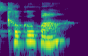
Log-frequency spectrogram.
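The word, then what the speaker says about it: coq au vin: But we chose Coco Vin. If I pronounce that right, Christy? – Oh, très bien. We can say it with American accents. – I do. Well, I'm from the Midwest. – You said it very good.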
